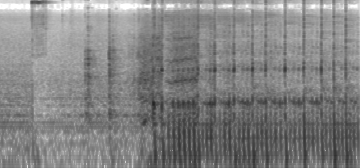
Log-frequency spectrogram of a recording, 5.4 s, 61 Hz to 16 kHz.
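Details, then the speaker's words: 1937 Maytag Model 92 single-cylinder two-stroke, re-primed with the setting moved to open: irregular popping after false catches, then a fast uneven putt-putt about three to four times a second; engine runs, shaking on its dolly. "Yeah, the engine runs. But now it was kind of walking itself off of that little dolly that I've got."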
